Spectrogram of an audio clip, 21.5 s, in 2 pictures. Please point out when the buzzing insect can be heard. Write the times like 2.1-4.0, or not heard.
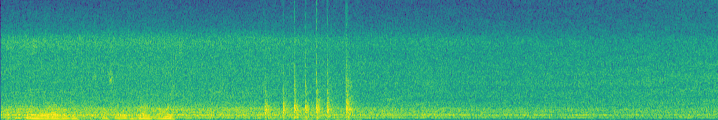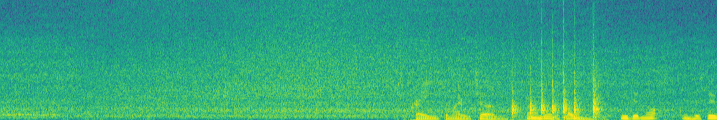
0.0-11.7.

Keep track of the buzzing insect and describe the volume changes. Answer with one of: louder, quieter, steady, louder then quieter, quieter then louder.
quieter.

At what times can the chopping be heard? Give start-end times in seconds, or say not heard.
4.0-5.4, 18.4-19.9.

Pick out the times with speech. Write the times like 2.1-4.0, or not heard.
0.1-2.6, 16.7-21.5.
